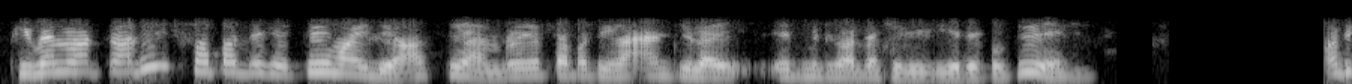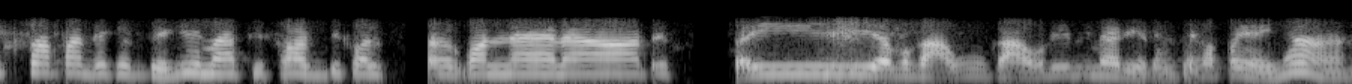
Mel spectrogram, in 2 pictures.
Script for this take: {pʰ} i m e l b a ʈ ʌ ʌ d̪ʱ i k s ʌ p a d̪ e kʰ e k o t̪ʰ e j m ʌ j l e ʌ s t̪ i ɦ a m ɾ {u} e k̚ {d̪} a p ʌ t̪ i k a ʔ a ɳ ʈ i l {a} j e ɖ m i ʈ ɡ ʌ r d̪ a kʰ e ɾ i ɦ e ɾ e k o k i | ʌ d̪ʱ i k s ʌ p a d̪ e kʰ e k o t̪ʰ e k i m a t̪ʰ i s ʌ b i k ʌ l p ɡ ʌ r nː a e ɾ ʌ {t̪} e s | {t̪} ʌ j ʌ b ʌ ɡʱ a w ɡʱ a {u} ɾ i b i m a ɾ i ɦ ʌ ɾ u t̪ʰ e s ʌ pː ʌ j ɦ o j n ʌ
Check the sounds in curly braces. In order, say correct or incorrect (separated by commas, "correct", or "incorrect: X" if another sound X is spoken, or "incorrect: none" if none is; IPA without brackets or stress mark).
correct, incorrect: o, incorrect: t̪, correct, correct, correct, incorrect: w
